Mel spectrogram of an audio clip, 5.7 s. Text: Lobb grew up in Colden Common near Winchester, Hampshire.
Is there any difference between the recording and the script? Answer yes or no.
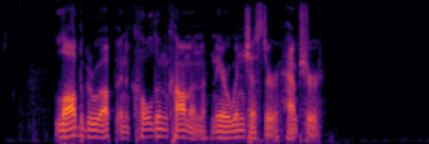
no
